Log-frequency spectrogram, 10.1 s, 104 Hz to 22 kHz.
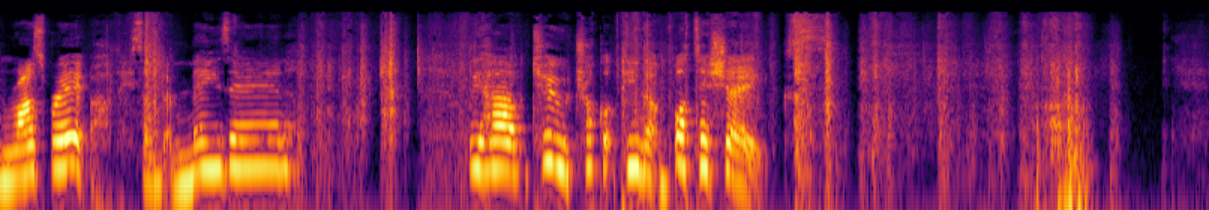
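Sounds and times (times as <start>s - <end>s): packaging rustling and knocking: 7.1s - 10.0s.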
